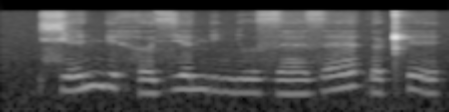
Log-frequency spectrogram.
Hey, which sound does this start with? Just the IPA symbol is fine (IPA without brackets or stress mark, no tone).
ɕ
